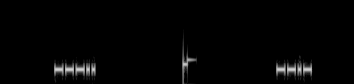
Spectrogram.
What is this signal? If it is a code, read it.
Morse code, heard as a keyed tone, about 44 wpm, 700 Hz. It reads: 8 Q
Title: Single Character (Letter:Number:Punctuation:Prosign) 45wpm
